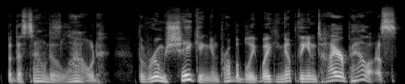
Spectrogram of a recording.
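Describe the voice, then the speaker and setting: A man's voice: medium pitch, sing-song, a little fast, fairly bright tone, breathy edge, dry recording, studio quality. A man narrating a first-person story dramatically, as a voice performer reading a visual novel. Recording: music behind the voice.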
